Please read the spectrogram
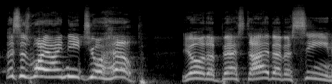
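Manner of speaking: normal talking voice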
